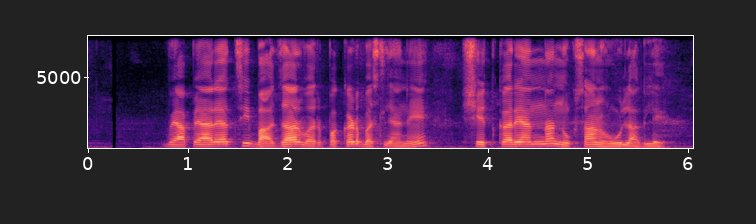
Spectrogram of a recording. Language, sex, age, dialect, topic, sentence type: Marathi, male, 18-24, Northern Konkan, agriculture, statement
